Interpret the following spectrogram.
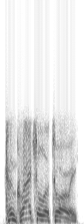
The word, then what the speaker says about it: congratulatory: yeah by the way Bobo does want to get on the air and say it properly let's give him a shot go ahead Bobo did you learn yes congratulatory there you go congratu Tori thing now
